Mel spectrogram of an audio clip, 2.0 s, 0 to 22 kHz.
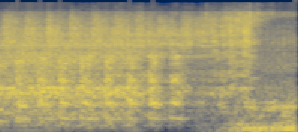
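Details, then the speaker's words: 1989 Jeep Comanche, not driven in years, started by touching the starter solenoid hot wire to the battery positive: starter cranks in quick even beats for over a second, then the engine catches and settles into a steady idle. "now when I touch this to the positive terminal I'll turn over let's see if she'll fire up again"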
